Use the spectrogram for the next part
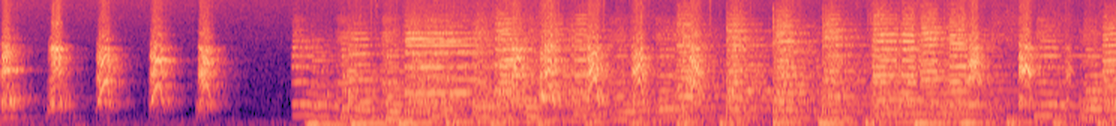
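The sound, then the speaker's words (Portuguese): A dog barks five times in quick, sharp succession, loud, then full, loud music with a strong bass beat kicks in and carries on. “Abrem-se as janelas, toda a gente vem espreitar, mas eu gosto do meu cão.”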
